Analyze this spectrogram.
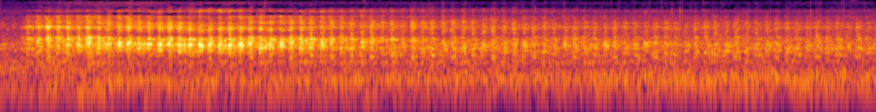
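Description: OO gauge model steam locomotive running, an Oxford Rail Dean Goods with a DCC sound decoder: a steady rhythm of hissing steam chuffs, with its coal wagons rolling along the track. It starts suddenly about half a second in, is loudest over the next few seconds, and fades as the train pulls away.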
